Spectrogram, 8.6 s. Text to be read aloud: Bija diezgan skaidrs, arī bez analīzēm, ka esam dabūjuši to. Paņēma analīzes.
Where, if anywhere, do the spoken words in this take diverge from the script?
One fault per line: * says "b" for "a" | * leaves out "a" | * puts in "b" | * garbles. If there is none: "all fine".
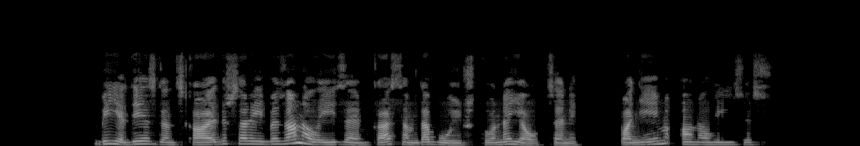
* puts in "nejauceni"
